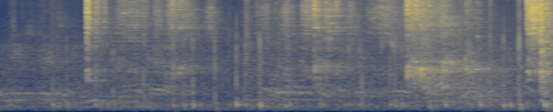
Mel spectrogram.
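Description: Épée blades clicking and sliding against each other, mixed with fencers' footsteps on the sports hall floor. The loudest blade clash comes near the end.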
